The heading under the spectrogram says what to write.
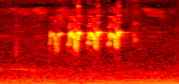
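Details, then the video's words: Sooty-headed bulbul singing in the morning, a lure and tutoring song: three quick, rich slurred whistles delivered in under a second. "Burung Kutilang Gacor Pagi - suara kutilang gacor isian - suara kutilang gacor pikat terampuh"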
